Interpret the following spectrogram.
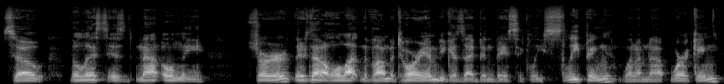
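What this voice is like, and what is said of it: Congested head-cold voice. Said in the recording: “You can probably hear it in my voice. I've got a bit of a head cold.”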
